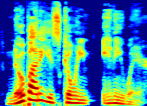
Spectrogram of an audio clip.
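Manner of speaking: put-on menacing tone, swooping and ominous. Retelling a movie scene line spoken by the husband: put-on ominous tone. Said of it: "Very ominously".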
